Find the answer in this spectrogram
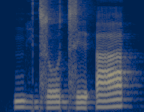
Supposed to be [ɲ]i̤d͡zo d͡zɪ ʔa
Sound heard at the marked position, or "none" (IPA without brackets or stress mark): m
